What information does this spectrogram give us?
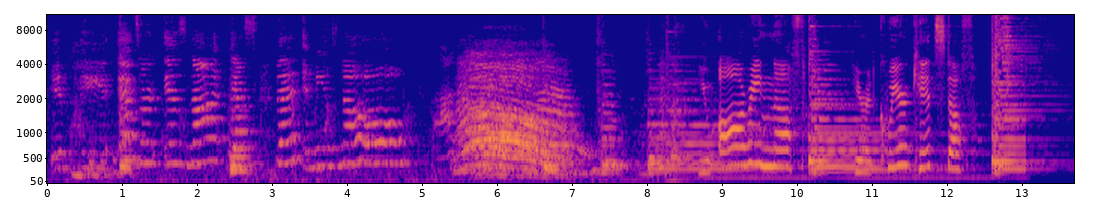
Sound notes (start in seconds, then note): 5.4 crowd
